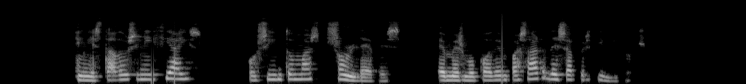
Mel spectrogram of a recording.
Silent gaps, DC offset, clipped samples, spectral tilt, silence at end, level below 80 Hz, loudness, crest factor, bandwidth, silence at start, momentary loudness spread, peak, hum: 2.02-2.48 s, 3.20-3.26 s, 4.01-4.37 s, 5.92-5.97 s, 6.20-6.24 s, 6.33-6.38 s; under 0.1%; under 0.1%; -5.5 dB/octave; 1.05 s; -68 dBFS; -26 LUFS; 20 dB; 9 kHz; 0.75 s; 12 LU; -8 dBFS; none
